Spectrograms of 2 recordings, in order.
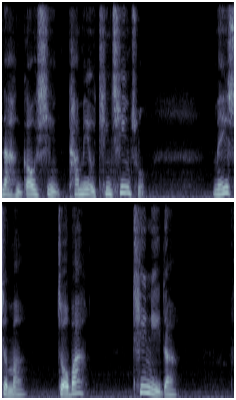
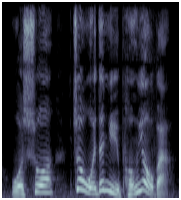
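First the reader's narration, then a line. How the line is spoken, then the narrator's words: Shouting. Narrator (Chinese): 高佩芝喊着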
